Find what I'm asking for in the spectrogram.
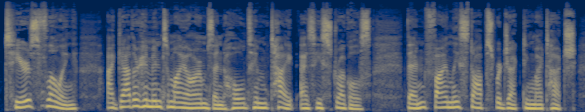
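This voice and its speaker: A woman with a low voice reads a first-person thriller audiobook. Her delivery turns emotional in dialogue, and the sound is dry and close to the mic. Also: dry recording. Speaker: audiobook narrator.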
